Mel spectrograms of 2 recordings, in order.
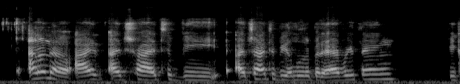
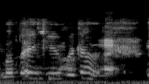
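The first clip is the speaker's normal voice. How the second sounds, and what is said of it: Host-style wrapping-up voice. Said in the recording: “in my wrapping up voice.”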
